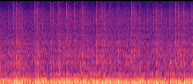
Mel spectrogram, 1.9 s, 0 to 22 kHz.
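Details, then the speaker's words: Toyota 2.7L 1AR-FE in MR2 Spyder on Haltech Elite 1500 ECU, 280-degree cams, warm, idle target 1500 rpm, intake advanced 30 degrees: loud lumpy loping idle with choppy beat; rough idle from excessive valve overlap. "so you can you can hear quite a bit of overlap already that was a bit too much overlap apparently"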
